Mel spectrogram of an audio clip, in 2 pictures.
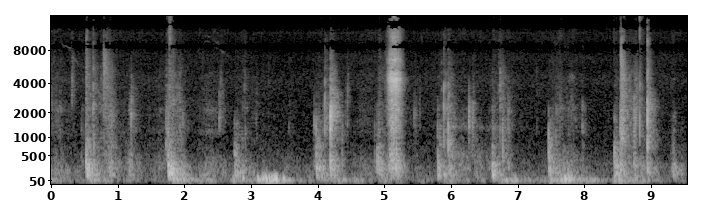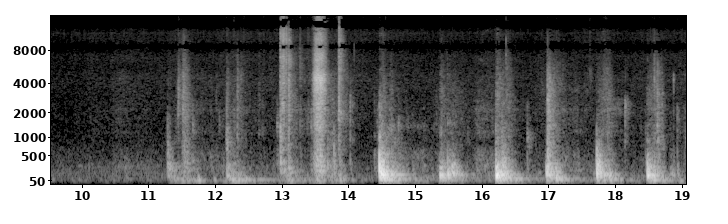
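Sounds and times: heavy footsteps: 0.0 - 5.0, 5.8 - 8.8, 11.3 - 19.0
footsteps crunching: 11.3 - 19.0.

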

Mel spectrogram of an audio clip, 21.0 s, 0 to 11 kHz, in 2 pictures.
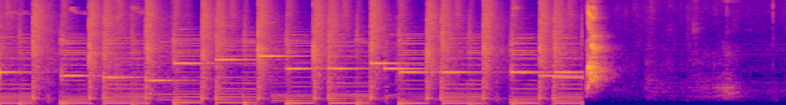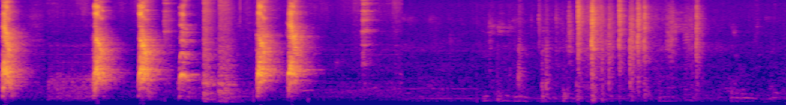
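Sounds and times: music: 0.0 - 7.8, 15.8 - 17.3
puppy barking in sharp yaps: 7.8 - 8.3, 10.5 - 10.9, 11.7 - 13.2, 13.9 - 14.8.

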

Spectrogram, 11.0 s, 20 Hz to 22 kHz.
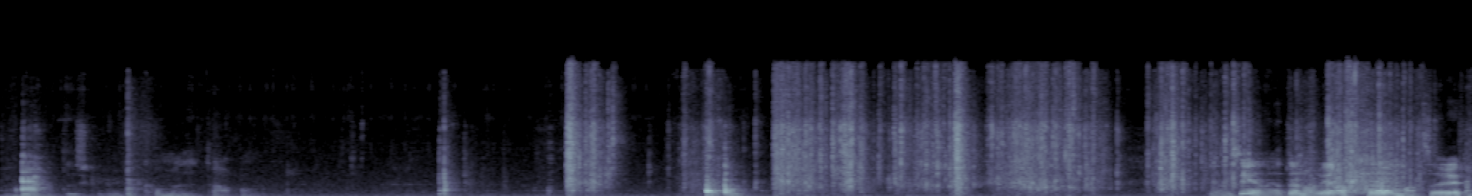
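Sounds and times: baking paper rustling: 4.2 - 11.0.

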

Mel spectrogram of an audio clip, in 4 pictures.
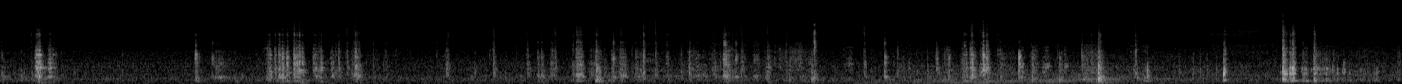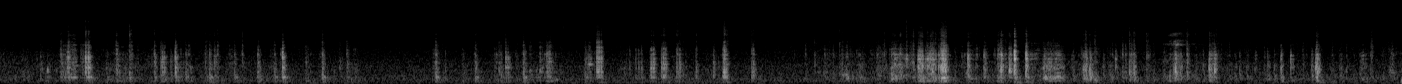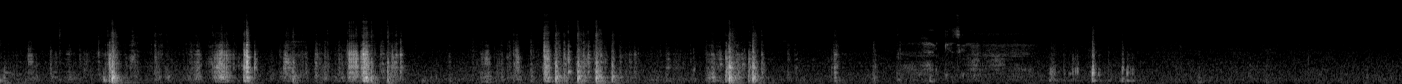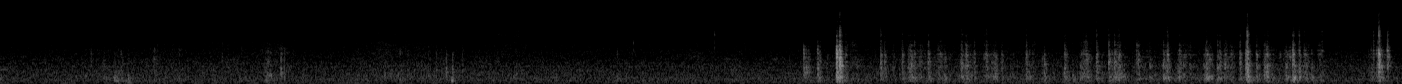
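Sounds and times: tools clicking on dashboard trim: 4.4 - 11.6.

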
